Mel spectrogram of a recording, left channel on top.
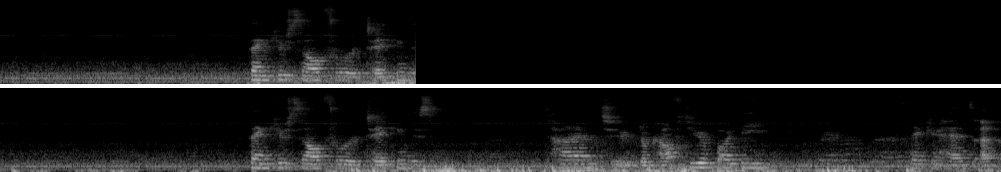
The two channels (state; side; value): drops out; left; at 4.2 s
